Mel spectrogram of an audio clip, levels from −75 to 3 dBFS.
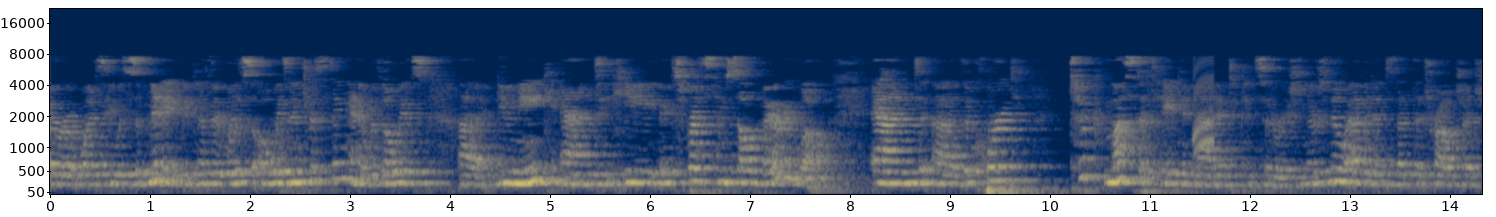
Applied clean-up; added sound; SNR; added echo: none; Alarm; 14 dB; reverberation time 1.2 s.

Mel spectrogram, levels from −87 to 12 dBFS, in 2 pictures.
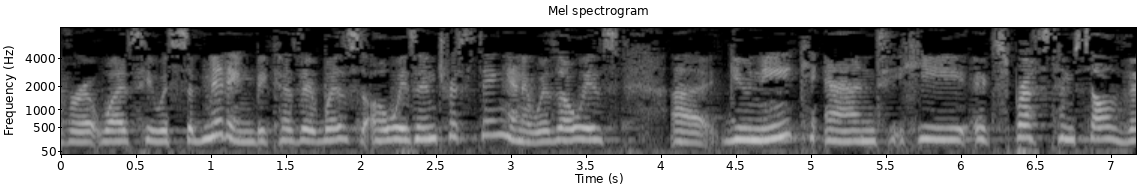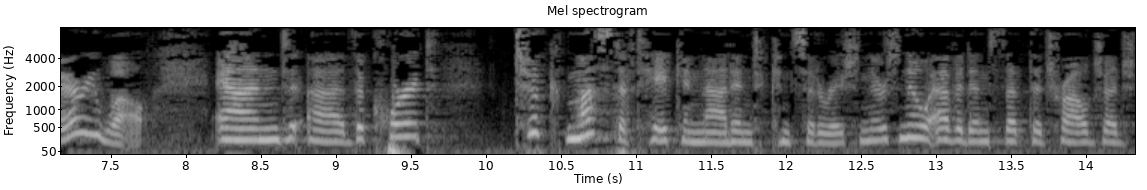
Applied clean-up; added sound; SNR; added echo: none; none; none; none.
